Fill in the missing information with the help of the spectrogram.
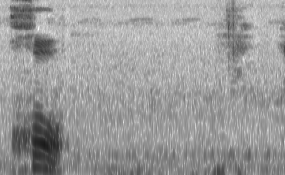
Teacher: حلق کا وہ جو منہ کی طرف سے ہے اس سے خو ادا ہوتی ہے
